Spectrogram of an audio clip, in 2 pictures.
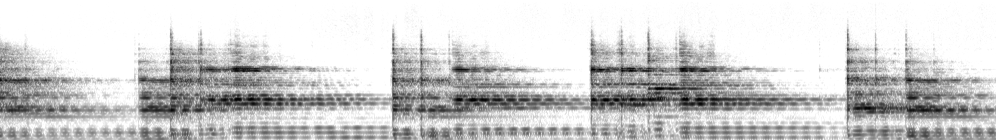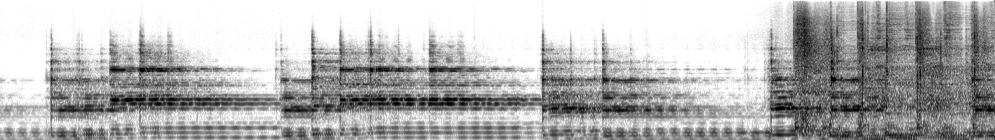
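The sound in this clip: Electric guitar on a semi-hollow body with a Bigsby vibrato arm, played through tremolo and very heavy reverb: twangy low notes repeat in shimmering, wavering phrases, ending in a louder, brighter burst.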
